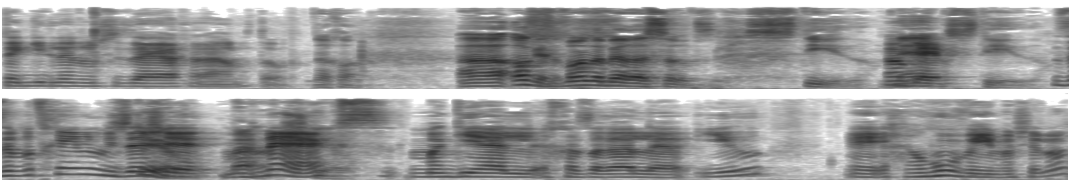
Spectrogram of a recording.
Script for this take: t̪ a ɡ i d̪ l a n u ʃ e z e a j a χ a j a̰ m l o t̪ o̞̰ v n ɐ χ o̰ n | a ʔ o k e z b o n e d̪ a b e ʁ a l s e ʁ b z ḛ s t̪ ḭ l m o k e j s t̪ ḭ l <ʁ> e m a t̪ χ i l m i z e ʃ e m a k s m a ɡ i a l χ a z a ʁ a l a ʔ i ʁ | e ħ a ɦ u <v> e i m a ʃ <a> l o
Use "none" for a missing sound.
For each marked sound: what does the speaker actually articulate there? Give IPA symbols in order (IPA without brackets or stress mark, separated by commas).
z, v, e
